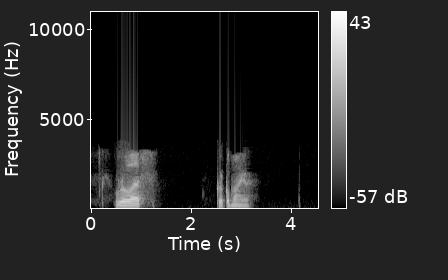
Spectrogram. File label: voicemail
